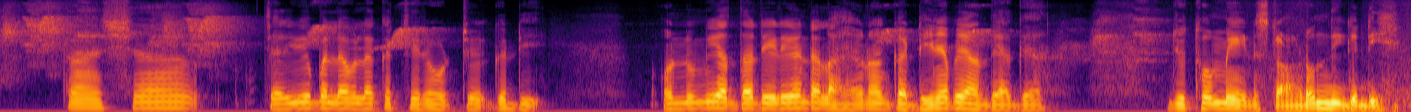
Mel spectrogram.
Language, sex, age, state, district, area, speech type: Dogri, male, 18-30, Jammu and Kashmir, Kathua, rural, spontaneous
